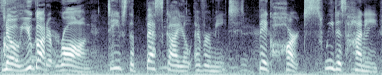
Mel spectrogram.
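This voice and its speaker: A woman's voice: mid-range voice, animated, normal speed, a bit bright, soft background music, lightly acted. A woman playing a feisty, frank passenger telling her stories in a salty, colloquial way in a radio play. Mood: frank, confiding. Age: 30s or older. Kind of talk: radio play, conversational storytelling.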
